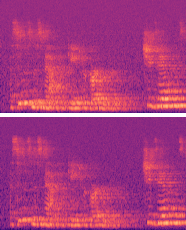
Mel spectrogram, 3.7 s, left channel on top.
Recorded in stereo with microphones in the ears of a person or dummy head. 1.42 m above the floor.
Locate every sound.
0.2 s a woman speaking: 20° right (ahead or behind), 10 m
